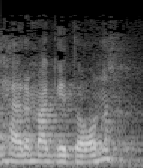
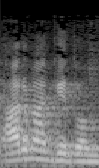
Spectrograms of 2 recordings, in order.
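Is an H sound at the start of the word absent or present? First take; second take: present; absent. First: The word begins with an H sound. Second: The word begins without an H sound. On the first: This form follows the biblical text closely. "je v podstate tesne s písmom" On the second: This form is the majority usage in everyday Slovak. "Je to bez toho H"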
